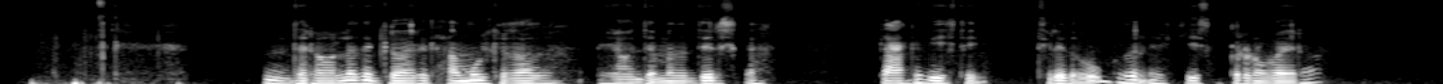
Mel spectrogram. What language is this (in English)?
Somali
